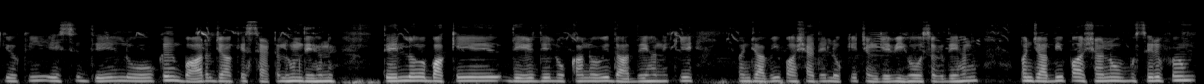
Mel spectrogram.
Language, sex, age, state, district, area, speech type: Punjabi, male, 18-30, Punjab, Gurdaspur, urban, spontaneous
